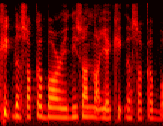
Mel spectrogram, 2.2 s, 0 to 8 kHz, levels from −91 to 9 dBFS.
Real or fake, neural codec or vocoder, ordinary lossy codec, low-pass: real; none; none; 7.2 kHz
